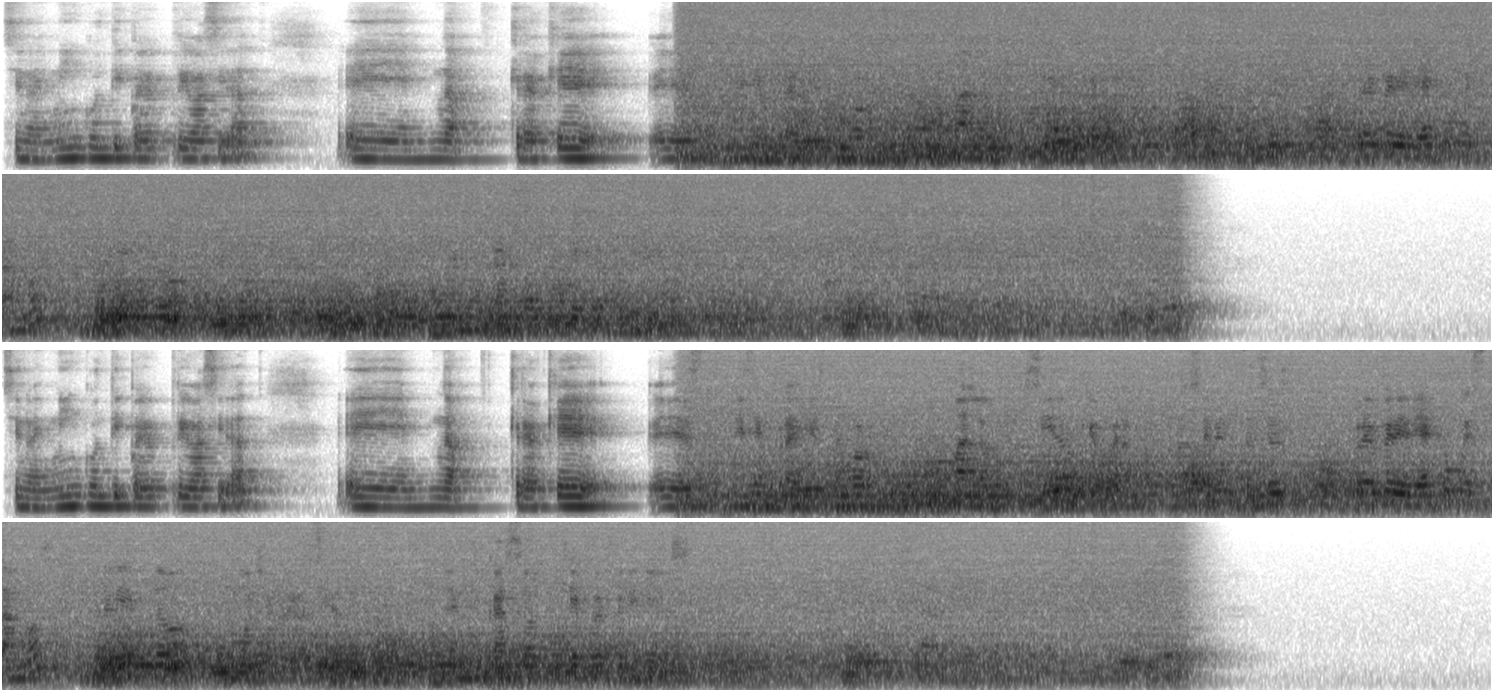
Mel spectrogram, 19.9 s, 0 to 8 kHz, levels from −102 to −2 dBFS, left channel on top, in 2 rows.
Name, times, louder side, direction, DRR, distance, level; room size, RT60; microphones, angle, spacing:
voice 1, 0.0-1.7 2.2-3.1 3.4-6.0 6.3-8.6 9.0-10.3 10.6-12.3 12.8-14.5, right 2 dB, 75° right, 8 dB, 0.9 m, -26 dB
sound 1, 4.5-17.8, equal, 20° left, 1.1 m, -23 dB
voice 2, 16.0-17.9, right 1 dB, 35° right, -1 dB, 1.5 m, -36 dB
11.5 x 5.3 x 3.7 m, 0.68 s
head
